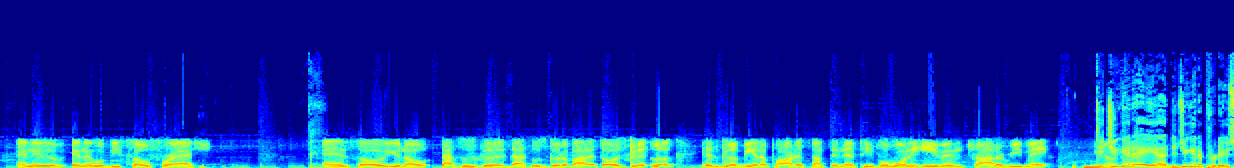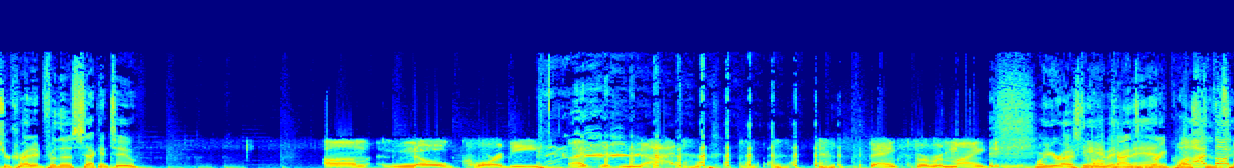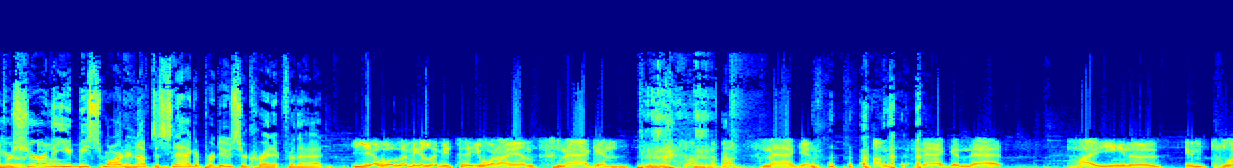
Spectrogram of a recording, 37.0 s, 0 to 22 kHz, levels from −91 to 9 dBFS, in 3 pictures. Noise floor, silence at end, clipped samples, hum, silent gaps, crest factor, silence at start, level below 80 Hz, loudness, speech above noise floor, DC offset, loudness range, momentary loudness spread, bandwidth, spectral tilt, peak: -52 dBFS; 0 s; under 0.1%; none; none; 12 dB; 0.15 s; -36 dBFS; -19 LUFS; 33 dB; under 0.1%; 4 LU; 7 LU; 15.5 kHz; -5.5 dB/octave; -8 dBFS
